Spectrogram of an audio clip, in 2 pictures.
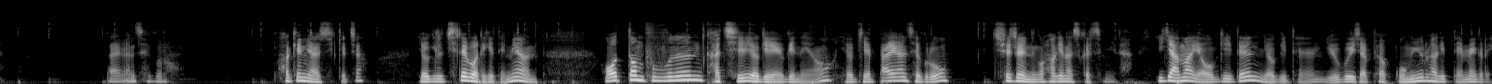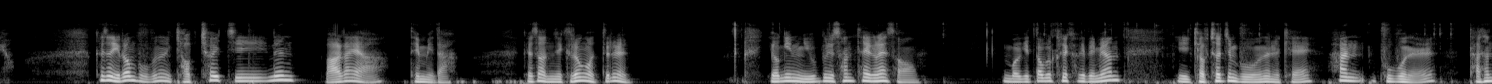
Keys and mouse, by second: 0.0-0.4 alt+drag, 0.9 alt+click, 2.4 click, 3.6 click, 4.8 alt+click, 5.2 alt+right click, 5.6-6.7 alt+drag, 7.0 alt+click, 7.4 alt+right click, 8.1 alt+click, 8.4 alt+right click, 9.2 alt+click, 10.0-11.0 alt+drag, 11.1 alt+right click, 14.4 alt+click, 14.4 alt+right click, 16.4 alt+click, 17.8 alt+click, 22.6-23.1 right drag, 23.7 click, 25.1 click, 25.3 click, 25.9 alt+middle click, 26.1 alt+right click, 26.6 w, 27.0 click, 29.0 click, 29.2 click.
